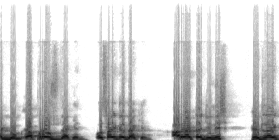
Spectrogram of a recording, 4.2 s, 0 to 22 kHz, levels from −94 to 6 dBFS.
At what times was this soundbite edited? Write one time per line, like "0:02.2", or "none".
none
